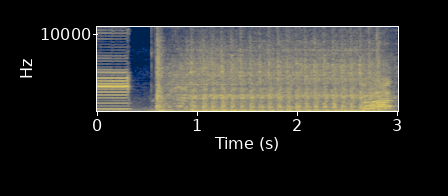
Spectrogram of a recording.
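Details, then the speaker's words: 1991 Mercedes 300E, about 200k miles, non-running: about two seconds of steady starter cranking with no catch; spark test shows no arc, so the fault is somewhere along the ignition. "okay well we just figured something out somewhere or along the ignition it's not working"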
